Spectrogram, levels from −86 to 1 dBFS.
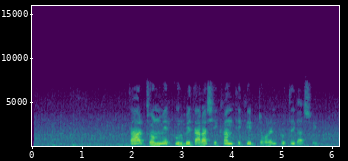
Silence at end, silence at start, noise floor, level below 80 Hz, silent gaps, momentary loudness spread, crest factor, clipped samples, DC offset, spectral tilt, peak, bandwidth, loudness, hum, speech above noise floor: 0.45 s; 0.45 s; -44 dBFS; -62 dBFS; none; 14 LU; 20 dB; under 0.1%; under 0.1%; -7 dB/octave; -2 dBFS; 7.2 kHz; -20 LUFS; none; 24 dB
